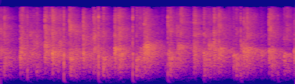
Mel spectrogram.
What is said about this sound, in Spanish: Y vamos a dar palmas al Señor por eso.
